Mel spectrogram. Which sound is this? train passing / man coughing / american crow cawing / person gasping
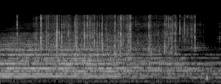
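train passing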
